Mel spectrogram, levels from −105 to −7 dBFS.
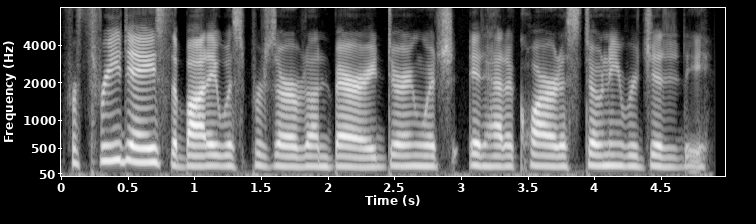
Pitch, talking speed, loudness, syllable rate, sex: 190 Hz, 195 wpm, -18 LUFS, 5.9 syllables/s, female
